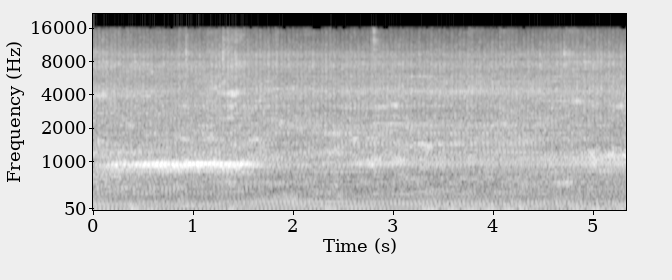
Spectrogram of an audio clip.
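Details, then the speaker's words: 2.8 kVA Sumec Firman generator that the customer says is noisy and uses a lot of fuel: loud, raspy engine chatter with harsh, rapid puffing at a steady speed, pointing to an exhaust leak that could cause the high consumption. "yeah so you can see the G is very noisy very noisy very very noisy so the noise of the generator could cause the"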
